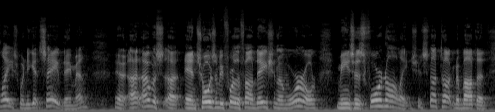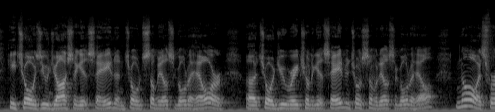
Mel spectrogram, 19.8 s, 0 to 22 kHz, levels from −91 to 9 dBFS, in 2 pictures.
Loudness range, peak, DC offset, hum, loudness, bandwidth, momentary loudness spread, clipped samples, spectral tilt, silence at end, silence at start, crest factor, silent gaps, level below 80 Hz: 4 LU; -20 dBFS; under 0.1%; none; -38 LUFS; 15.5 kHz; 11 LU; under 0.1%; -5 dB/octave; 0 s; 0 s; 18 dB; none; -54 dBFS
